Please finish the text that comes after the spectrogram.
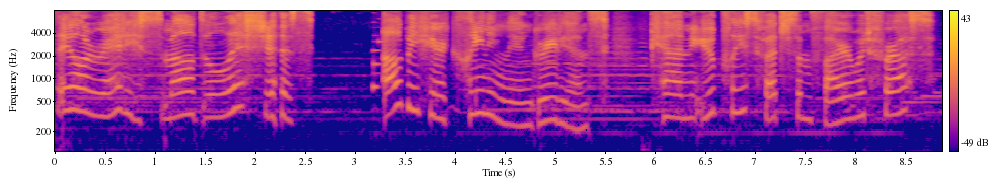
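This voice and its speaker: A very high-voiced, wistful young woman from a video game. She speaks slowly and gently, lost in fond memories, with music playing behind her. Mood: content. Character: wistful, gentle young adult woman reminiscing about childhood. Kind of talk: game character dialogue. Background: background game music.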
